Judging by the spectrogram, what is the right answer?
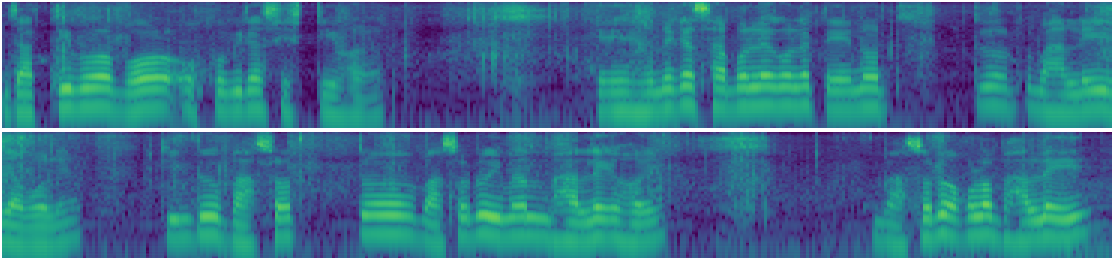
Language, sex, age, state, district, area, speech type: Assamese, male, 18-30, Assam, Tinsukia, rural, spontaneous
